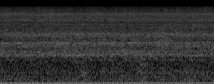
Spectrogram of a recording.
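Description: Shower spray running steadily: a constant, even hiss of water.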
